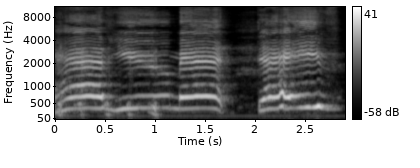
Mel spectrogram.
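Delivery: very slow, loud, each word stretched; slow-motion "Have you met Dave?", pushed loud; drawn-out emphatic question. Acted. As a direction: stretch out every word for comic effect. Comic repeat of the same question.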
